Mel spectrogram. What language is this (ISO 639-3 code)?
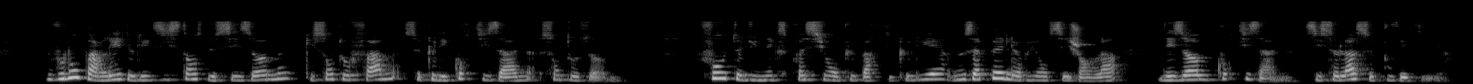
fra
